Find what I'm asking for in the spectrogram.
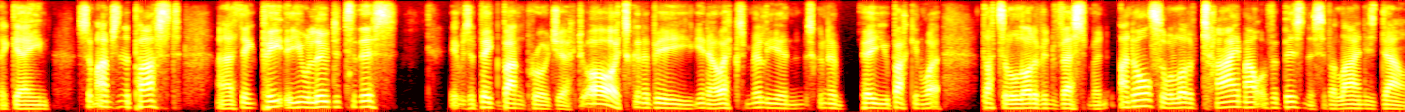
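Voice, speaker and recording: Speaking in a Northeast English accent, a man with a medium pitch talks at a fairly quick pace with ordinary pitch variation, the sound dry and close with no echo. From Northeast England. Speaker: industry panelist. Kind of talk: webinar panel discussion.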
